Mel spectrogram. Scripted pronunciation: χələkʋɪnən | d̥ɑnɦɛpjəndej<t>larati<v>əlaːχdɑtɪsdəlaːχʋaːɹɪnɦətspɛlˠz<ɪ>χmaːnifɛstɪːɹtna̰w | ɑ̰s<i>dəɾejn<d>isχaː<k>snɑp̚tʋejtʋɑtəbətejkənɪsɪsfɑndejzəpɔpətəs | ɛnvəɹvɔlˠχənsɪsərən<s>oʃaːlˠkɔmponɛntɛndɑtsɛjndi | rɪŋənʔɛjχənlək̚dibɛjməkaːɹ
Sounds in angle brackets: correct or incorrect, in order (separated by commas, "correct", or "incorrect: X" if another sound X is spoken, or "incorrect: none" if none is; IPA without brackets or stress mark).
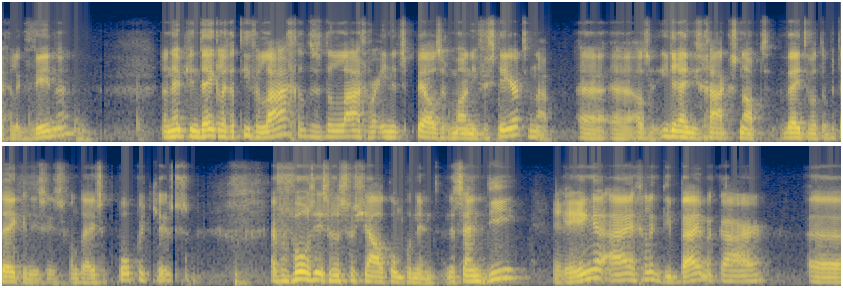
incorrect: k, correct, correct, correct, correct, correct, correct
